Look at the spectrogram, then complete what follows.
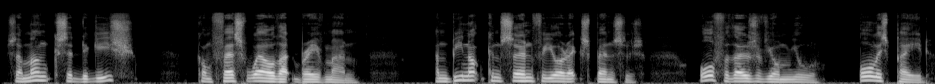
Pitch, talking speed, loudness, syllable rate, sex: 135 Hz, 165 wpm, -17 LUFS, 4.9 syllables/s, male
